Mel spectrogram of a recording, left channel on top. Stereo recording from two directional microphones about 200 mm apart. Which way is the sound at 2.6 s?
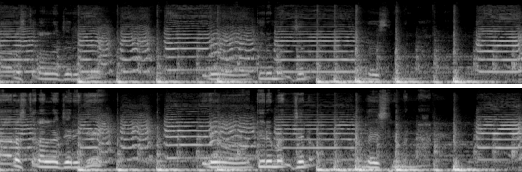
25° right (ahead or behind).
